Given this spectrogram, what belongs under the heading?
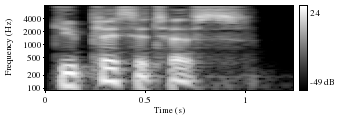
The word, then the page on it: duplicitous: British English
